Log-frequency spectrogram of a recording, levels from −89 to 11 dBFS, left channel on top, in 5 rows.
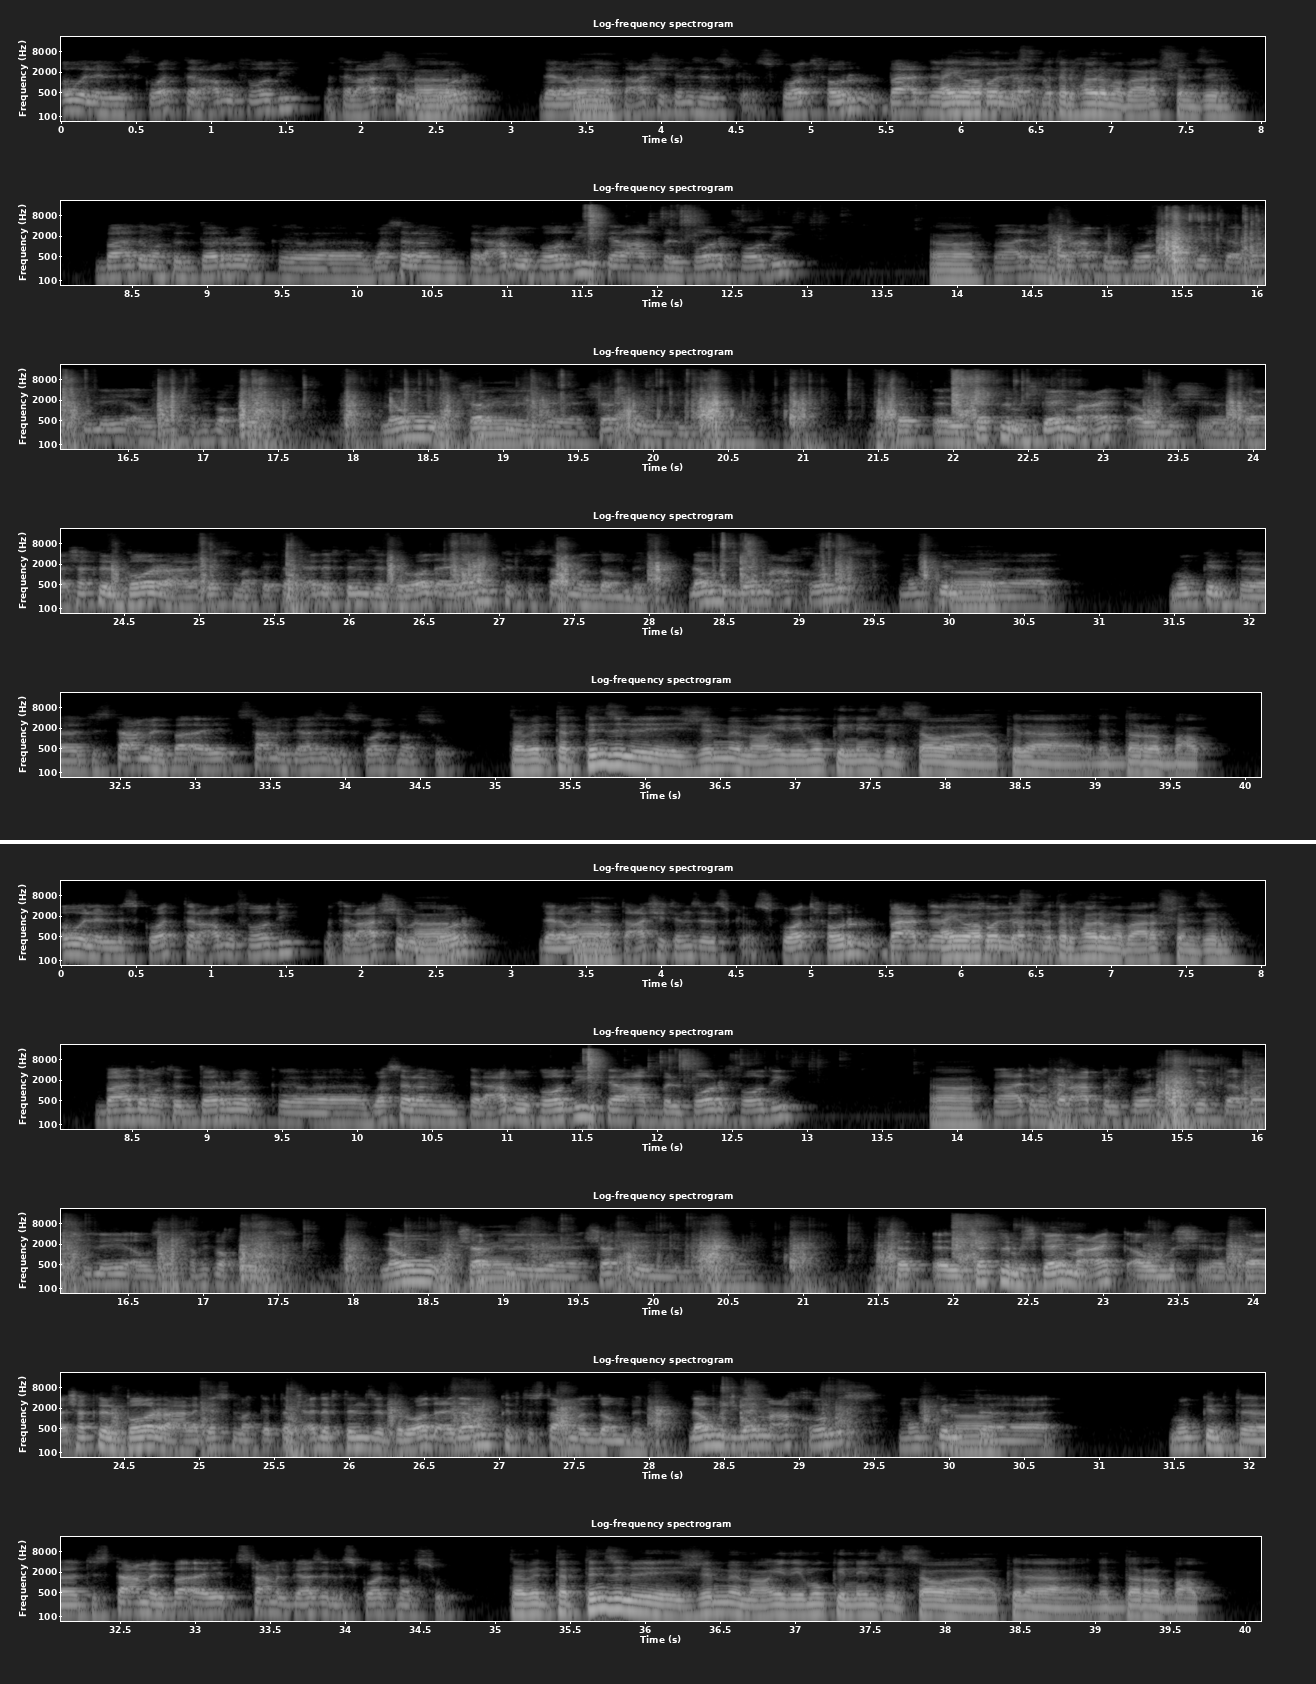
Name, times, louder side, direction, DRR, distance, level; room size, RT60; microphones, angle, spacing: voice 1, 0.0-1.6 1.9-2.8 3.2-6.6 8.3-12.9 14.2-17.6 18.2-20.7 21.6-28.0 28.3-30.7 31.5-34.6, right 3 dB, 90° right, 1.0 m, -33 dB
voice 2, 2.3-2.6 3.4-3.7 5.9-7.8 13.8-14.2 18.5-19.1 30.0-30.3 35.1-39.7, right 1 dB, 10° right, 0.4 m, -29 dB
sound 1, 8.6-8.7 9.0-9.1 9.7-9.8 11.3-13.4 13.7-13.9 14.2-14.3 15.7-15.8, right 3 dB, 60° right, 4.1 m, -40 dB
sound 2, 14.6-22.8 23.2-23.5 23.8-24.0 24.4-24.5 25.0-25.1 25.6-25.7 26.2-26.4 26.6-26.9 27.4-27.5 28.0-28.8 29.1-29.5 29.8-29.9, left 4 dB, 35° left, 1.4 m, -31 dB
10.0 x 7.0 x 2.3 m
head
